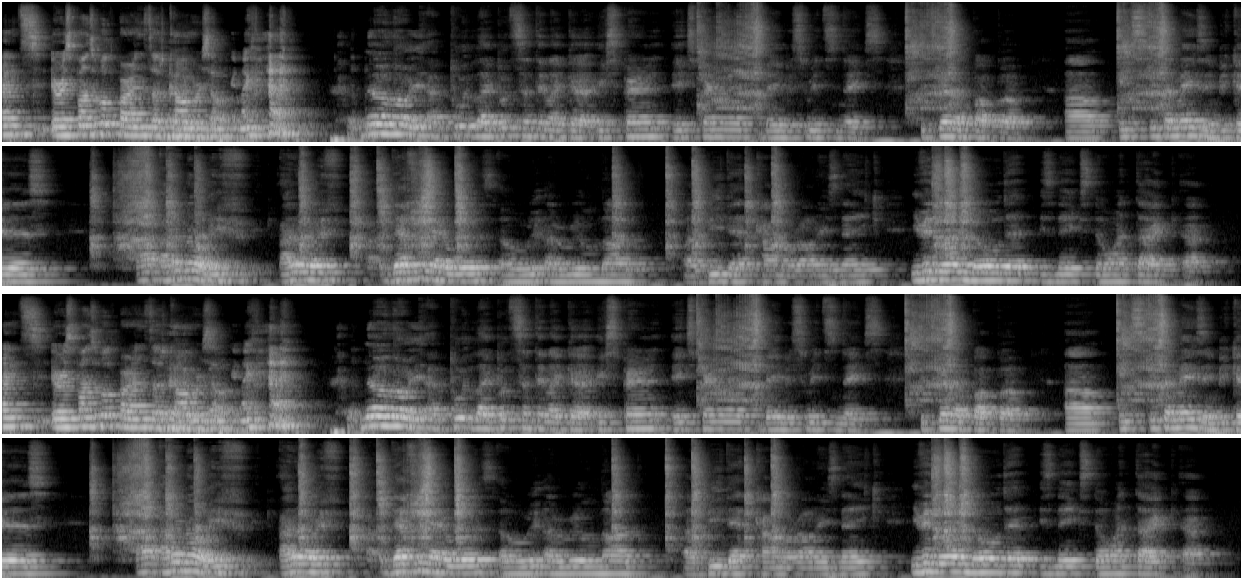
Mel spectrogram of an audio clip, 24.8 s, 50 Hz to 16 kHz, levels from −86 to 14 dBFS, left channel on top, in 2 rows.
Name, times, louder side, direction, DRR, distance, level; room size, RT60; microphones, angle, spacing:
voice 1, 0.0-2.9, equal, 30° left, 1 dB, 0.5 m, -19 dB
voice 2, 1.6-2.5 3.3-8.6 9.2-10.2 10.6-12.8 13.7-14.8 15.2-15.7 16.0-18.7 19.2-21.1 21.5-24.3, right 1 dB, 30° right, -2 dB, 0.3 m, -22 dB
sound 1, 6.9-7.6 9.0-9.5 11.1-11.7 13.3-14.4 15.4-15.5 15.9-17.0 18.5-18.6 19.0-19.4 19.8-20.2 21.7-22.1, right 2 dB, 50° right, 1.0 m, -27 dB
2.6 x 2.1 x 2.5 m, 0.64 s
head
